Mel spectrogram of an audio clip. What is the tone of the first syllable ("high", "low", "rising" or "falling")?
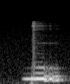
falling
